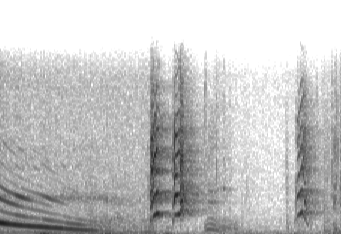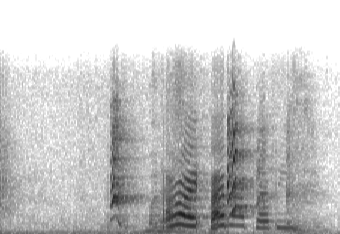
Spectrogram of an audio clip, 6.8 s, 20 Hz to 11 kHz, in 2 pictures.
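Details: Shetland Sheepdog puppies, 7.5 weeks old, playing, climbing and wrestling indoors in a great room; a long falling tone opens, then short bursts of high, yappy barks and growly yips in quick clusters, with a person's voice nearby.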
